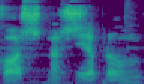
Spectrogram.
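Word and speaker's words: Höss: a día de Rudolf Hos pronuncio así, ¿ves? en alemán con dieris en la lado y dos eses que fue un comandante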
